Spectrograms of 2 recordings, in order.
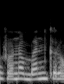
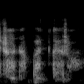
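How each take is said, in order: First: Said in the usual way. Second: Very soft, voiceless whisper; barely audible whisper. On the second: A narrator's reading. Didi watching from the corner, barely audible whisper. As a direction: breathe it almost inaudibly.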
